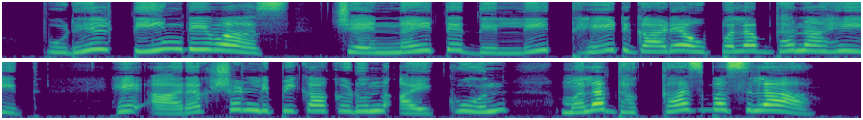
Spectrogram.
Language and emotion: Marathi, surprised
